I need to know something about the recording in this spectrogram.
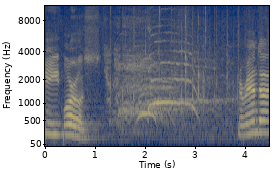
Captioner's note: crowd cheers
